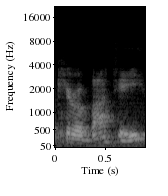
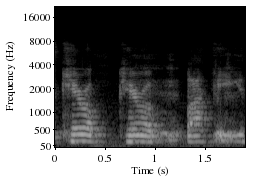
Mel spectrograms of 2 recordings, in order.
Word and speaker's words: Kiribati: that it was registered in the nation of Kiribati, or Kiribati, but spelled Kiribati, right?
